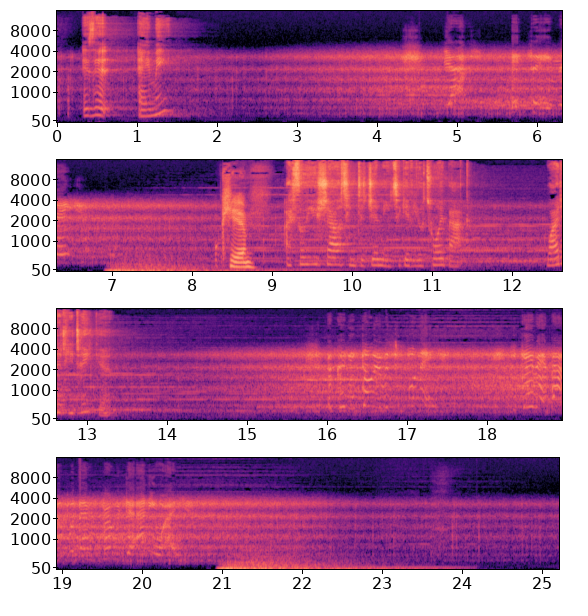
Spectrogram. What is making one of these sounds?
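A young woman talks with animation into a microphone, close by.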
